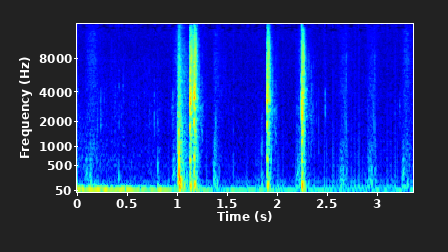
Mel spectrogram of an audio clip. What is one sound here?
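A sword strikes a character in quick hits.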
